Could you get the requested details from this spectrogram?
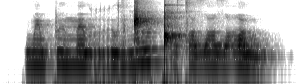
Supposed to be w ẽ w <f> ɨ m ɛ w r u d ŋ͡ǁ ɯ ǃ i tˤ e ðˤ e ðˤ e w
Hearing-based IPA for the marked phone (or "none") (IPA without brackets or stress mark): p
